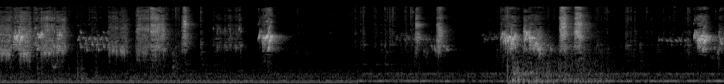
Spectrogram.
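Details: Several pet budgerigars give sharp, high chirps and scratchy squeaks in irregular bursts, including a brief louder cluster near the end, over a low steady hum.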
